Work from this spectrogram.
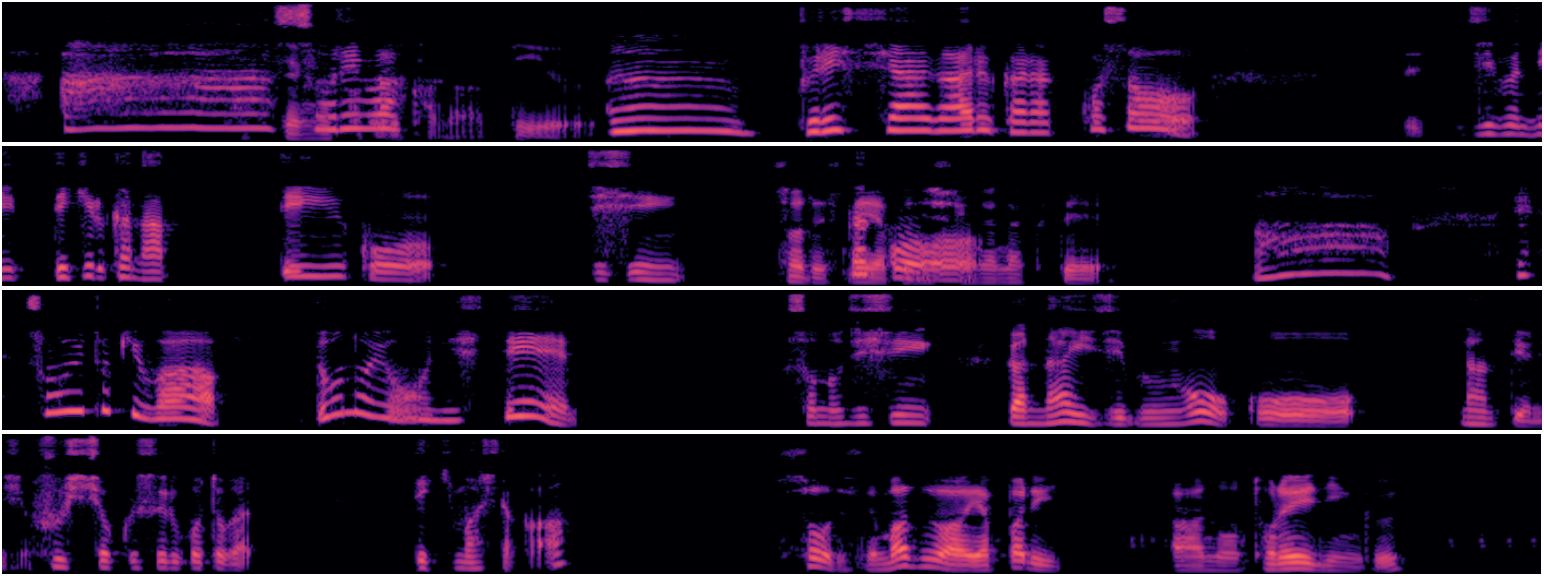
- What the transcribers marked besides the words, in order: other background noise
- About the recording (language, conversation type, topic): Japanese, podcast, 自信がないとき、具体的にどんな対策をしていますか?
